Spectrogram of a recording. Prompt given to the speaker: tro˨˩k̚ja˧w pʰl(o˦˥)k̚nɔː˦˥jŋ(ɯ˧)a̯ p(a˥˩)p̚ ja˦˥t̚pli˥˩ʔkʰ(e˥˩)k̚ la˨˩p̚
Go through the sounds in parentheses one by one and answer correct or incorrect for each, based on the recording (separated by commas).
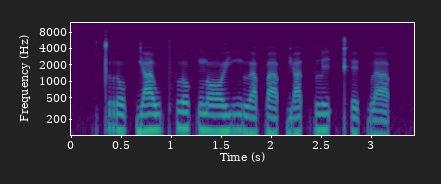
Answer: incorrect, incorrect, incorrect, incorrect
